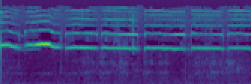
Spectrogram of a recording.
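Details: Waterslager canary (Malinois) producing long, pure whistled tones, held and slightly wavering, broken by short pauses.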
